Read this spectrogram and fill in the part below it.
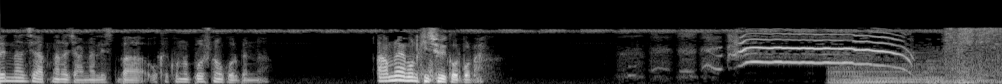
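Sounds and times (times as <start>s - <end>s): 
speech: 0.0s - 2.8s, 3.8s - 5.0s
woman screaming: 6.3s - 9.2s.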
